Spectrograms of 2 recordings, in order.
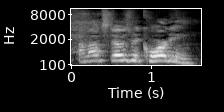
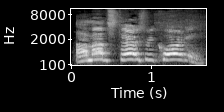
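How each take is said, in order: First: Loud call to another room; yelling across the room. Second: Louder repeat, punching "upstairs"; yelling across the room. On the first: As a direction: shout it up from upstairs. Calling to someone downstairs. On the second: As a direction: yell it again, leaning on "upstairs". Calls again, louder, stressing upstairs. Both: Real, not acted.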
